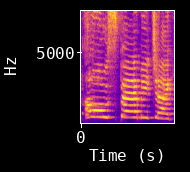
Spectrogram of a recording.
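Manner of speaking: high, drawn-out pleading yell. A narrator's reading. Giant begging Jack for mercy, yelled. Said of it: "he yelled".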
